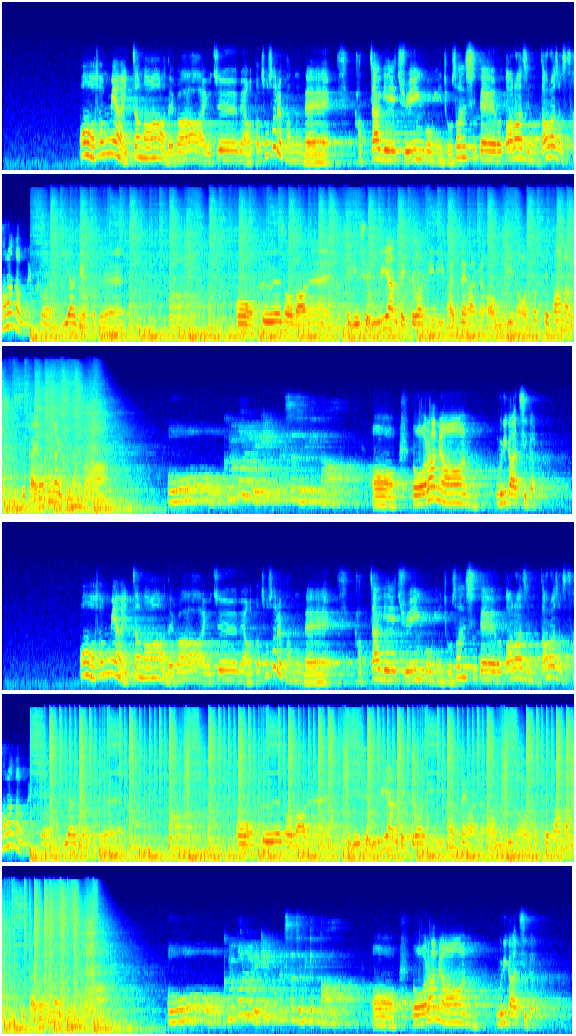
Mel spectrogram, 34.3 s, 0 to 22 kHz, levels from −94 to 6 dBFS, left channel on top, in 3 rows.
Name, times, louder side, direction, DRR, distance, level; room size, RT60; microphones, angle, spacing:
voice 1, 1.5-6.6 7.1-13.9 16.1-25.0 30.3-32.4 32.7-33.5, left 3 dB, 20° left, 13 dB, 0.3 m, -25 dB
sound 1, 12.0-24.8, right 1 dB, 70° right, 1.2 m, -26 dB
voice 2, 14.8-15.3 26.2-29.7, right 1 dB, 40° right, -3 dB, 1.1 m, -31 dB
13.5 x 7.1 x 7.7 m, 2.8 s
head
